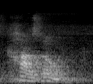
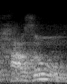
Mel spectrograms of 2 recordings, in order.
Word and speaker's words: Chazown: for vision is kazone now until this week I really hadn't been pronouncing this word the right way because you need to kind of make a guttural sound when you say it it's kind of like when you clear your throat you know like that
